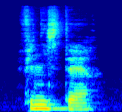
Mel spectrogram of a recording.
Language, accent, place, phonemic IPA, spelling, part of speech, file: French, France, Paris, /fi.nis.tɛʁ/, Finistère, proper noun, LL-Q150 (fra)-Finistère.wav
- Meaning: 1. Finistère (a cape in Brittany, France) 2. Finistère (a department around the cape in Brittany, France)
